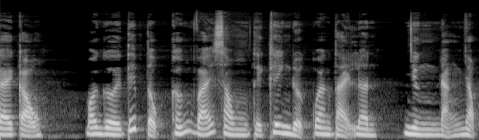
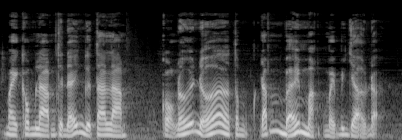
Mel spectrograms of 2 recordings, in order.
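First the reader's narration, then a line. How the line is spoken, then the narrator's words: Harsh growl. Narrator (Vietnamese): Cậu ba mới gằn giọng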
